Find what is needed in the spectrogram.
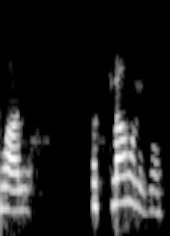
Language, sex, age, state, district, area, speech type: Urdu, female, 30-45, Uttar Pradesh, Balrampur, rural, conversation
